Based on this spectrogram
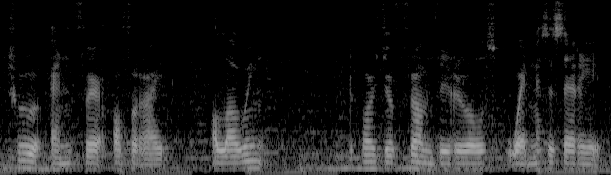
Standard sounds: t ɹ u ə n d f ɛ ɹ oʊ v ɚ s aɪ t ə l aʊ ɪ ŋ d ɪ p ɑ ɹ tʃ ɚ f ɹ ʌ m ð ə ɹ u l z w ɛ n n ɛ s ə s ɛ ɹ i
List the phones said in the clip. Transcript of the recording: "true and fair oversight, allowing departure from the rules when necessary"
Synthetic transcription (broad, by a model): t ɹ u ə n f ɛ ɹ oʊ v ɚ aɪ t ə l aʊ ɪ ŋ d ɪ p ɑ ɹ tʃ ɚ f ɹ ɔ m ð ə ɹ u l s w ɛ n n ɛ s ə s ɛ ɹ i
